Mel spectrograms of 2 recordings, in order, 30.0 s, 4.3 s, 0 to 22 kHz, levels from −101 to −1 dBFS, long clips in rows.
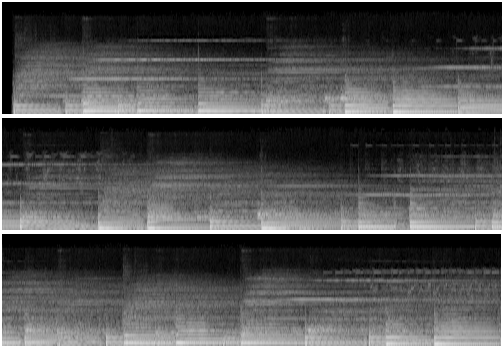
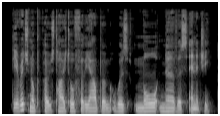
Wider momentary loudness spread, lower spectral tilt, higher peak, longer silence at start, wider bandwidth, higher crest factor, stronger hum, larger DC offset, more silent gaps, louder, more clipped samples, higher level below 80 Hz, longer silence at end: first, 11 LU vs 4 LU; first, -10.5 dB/octave vs -5 dB/octave; first, -10 dBFS vs -18 dBFS; about the same, 0.2 s vs 0.2 s; second, 5.8 kHz vs 16.5 kHz; about the same, 18 dB vs 16 dB; neither; neither; neither; first, -28 LUFS vs -35 LUFS; neither; first, -40 dBFS vs -72 dBFS; second, 0 s vs 0.2 s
